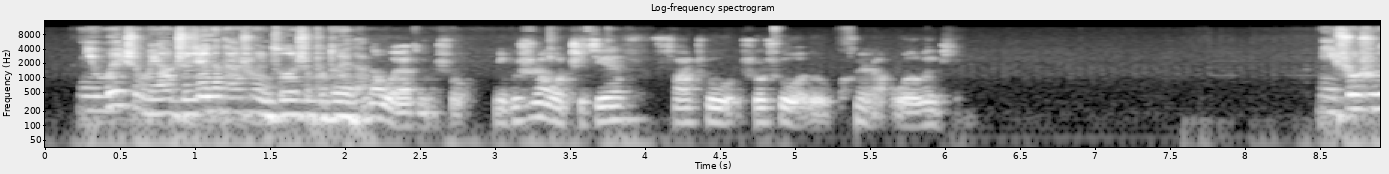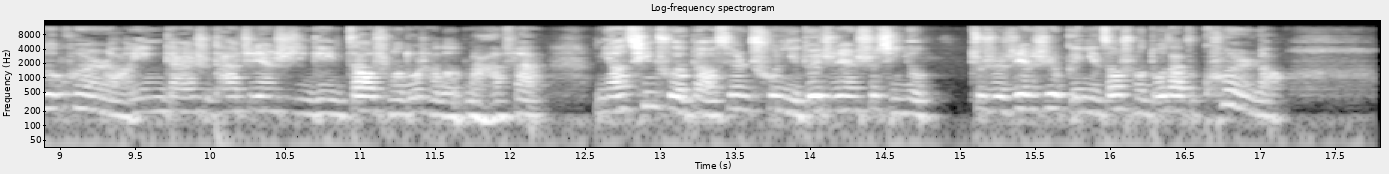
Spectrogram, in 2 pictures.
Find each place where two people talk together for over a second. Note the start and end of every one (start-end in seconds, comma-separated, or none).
none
